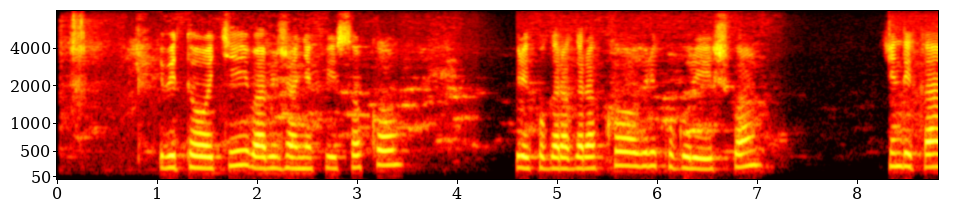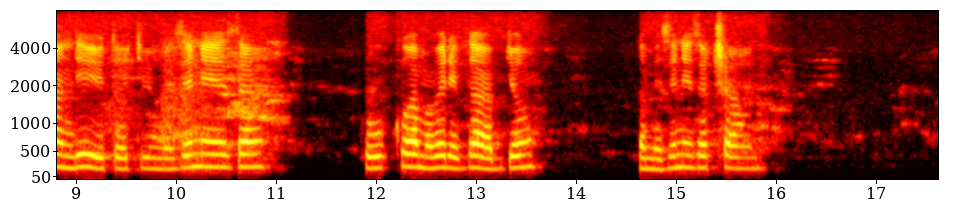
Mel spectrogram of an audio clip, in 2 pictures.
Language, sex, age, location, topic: Kinyarwanda, female, 25-35, Musanze, finance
